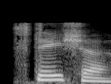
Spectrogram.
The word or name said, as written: stacia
